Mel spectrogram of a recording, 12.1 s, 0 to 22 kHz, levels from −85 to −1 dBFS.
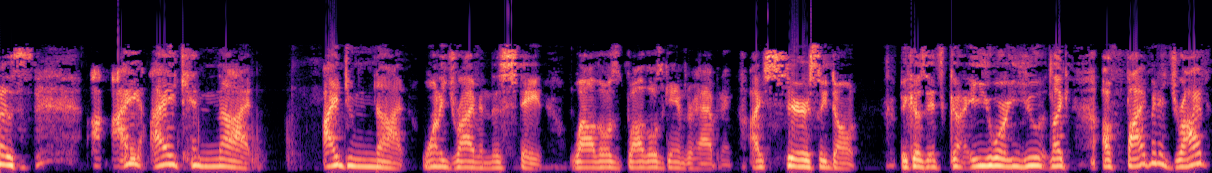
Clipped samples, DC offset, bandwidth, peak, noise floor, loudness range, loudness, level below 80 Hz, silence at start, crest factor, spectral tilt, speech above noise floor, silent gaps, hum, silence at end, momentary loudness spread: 0.1%; under 0.1%; 9 kHz; 0 dBFS; -47 dBFS; 3 LU; -14 LUFS; -56 dBFS; 0 s; 14 dB; -4 dB/octave; 33 dB; none; none; 0.05 s; 10 LU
